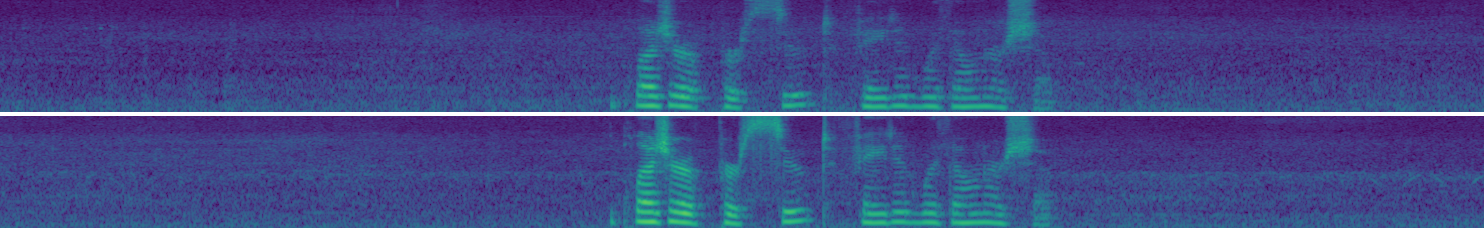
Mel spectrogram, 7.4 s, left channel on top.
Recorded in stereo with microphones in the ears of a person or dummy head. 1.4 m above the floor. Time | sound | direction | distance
3.0 | a woman speaking | 50° right (ahead or behind) | 0.9 m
